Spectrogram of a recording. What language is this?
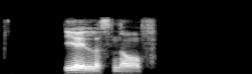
Romansh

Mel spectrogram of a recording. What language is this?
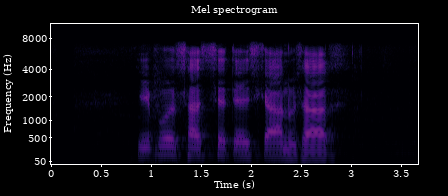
Nepali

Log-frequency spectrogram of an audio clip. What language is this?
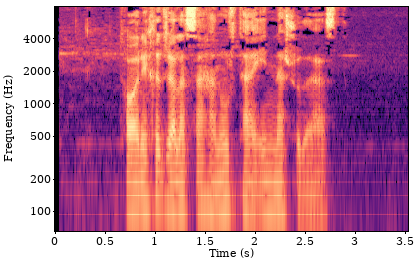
Persian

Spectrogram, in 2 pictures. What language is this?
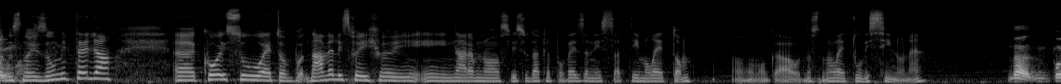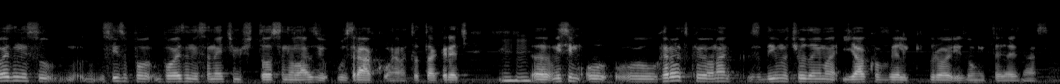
Croatian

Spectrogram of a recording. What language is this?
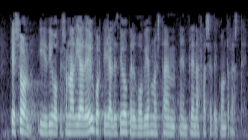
Spanish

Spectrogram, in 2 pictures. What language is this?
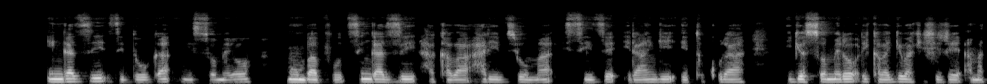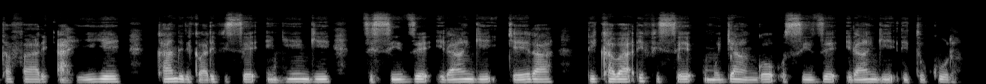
Rundi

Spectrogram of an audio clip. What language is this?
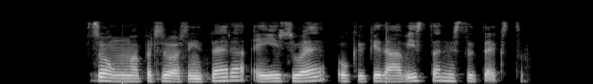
Galician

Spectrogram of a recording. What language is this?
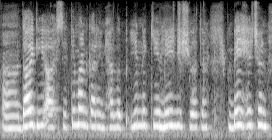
Kashmiri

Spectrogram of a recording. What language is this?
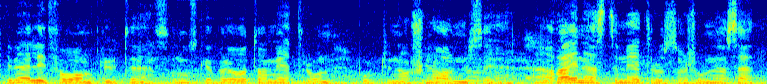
Norwegian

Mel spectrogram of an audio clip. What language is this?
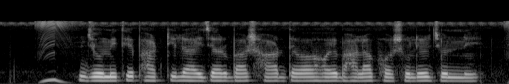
Bangla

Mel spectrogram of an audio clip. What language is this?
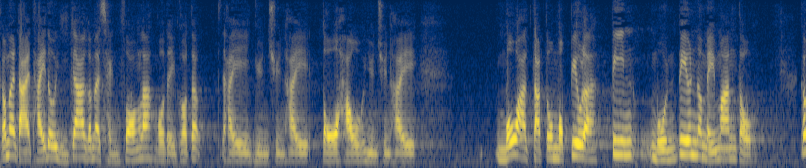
Cantonese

